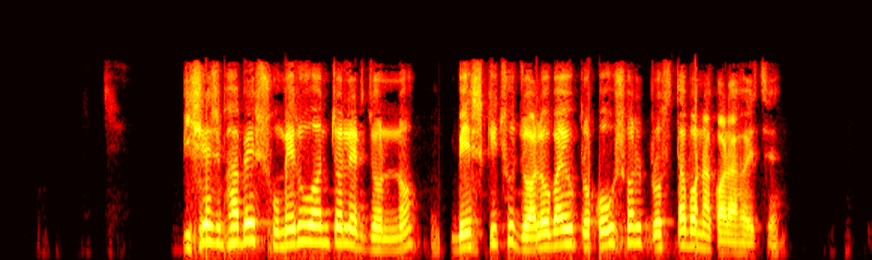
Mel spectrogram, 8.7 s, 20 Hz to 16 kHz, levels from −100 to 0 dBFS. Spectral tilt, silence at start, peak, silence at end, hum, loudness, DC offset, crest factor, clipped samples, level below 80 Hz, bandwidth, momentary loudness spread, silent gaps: -3.5 dB/octave; 1.85 s; 0 dBFS; 0.95 s; none; -17 LUFS; under 0.1%; 18 dB; under 0.1%; -60 dBFS; 7.6 kHz; 11 LU; none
